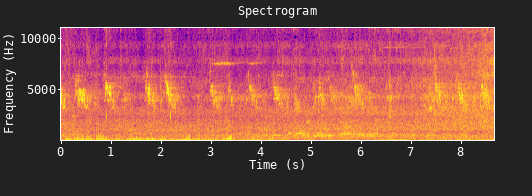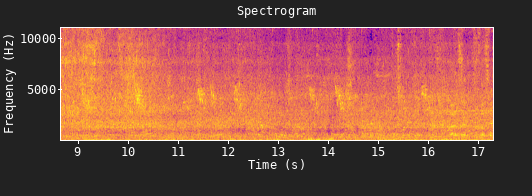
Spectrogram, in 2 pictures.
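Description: Footsteps tap on wet pavement.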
